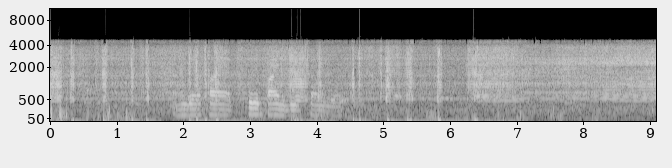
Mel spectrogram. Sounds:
speech, radio

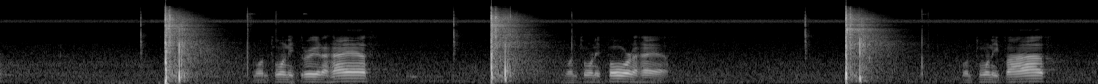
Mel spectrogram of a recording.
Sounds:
speech

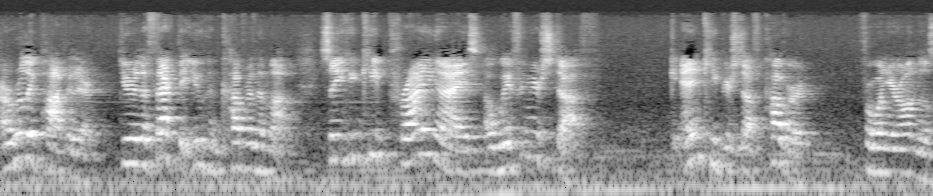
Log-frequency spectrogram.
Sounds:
speech

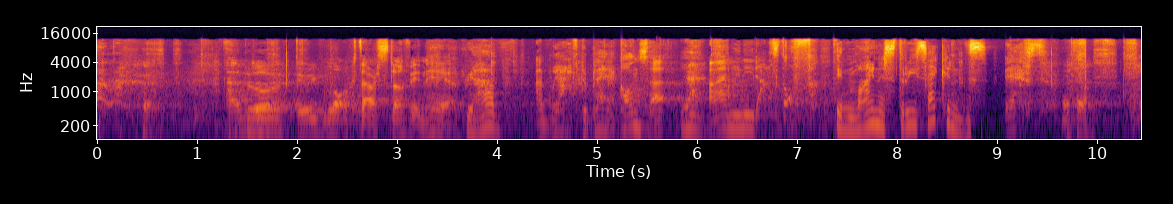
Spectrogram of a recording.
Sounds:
speech

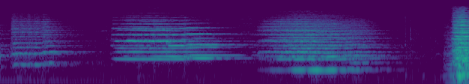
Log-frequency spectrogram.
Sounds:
music, classical music

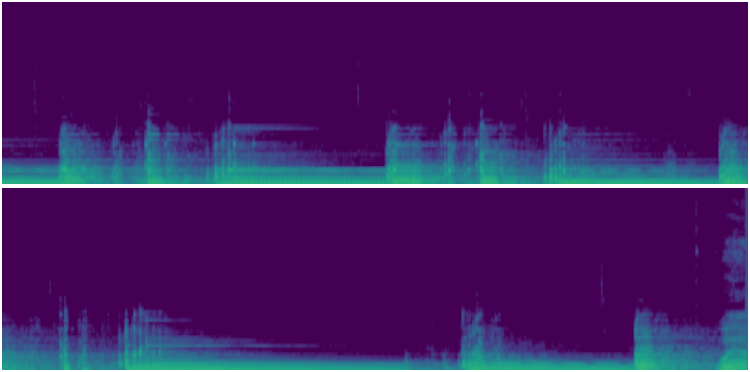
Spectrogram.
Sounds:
christmas music, music

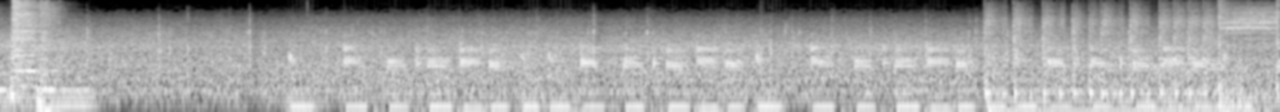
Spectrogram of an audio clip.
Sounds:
music

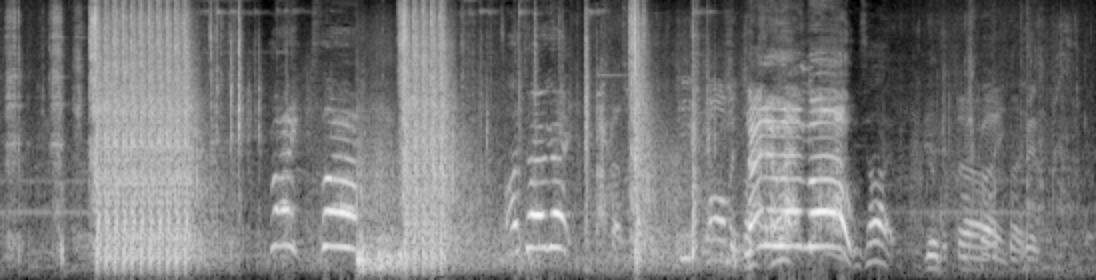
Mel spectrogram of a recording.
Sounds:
machine gun, gunshot

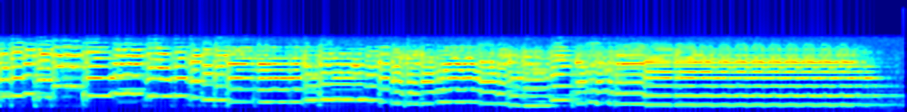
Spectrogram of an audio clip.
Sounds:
musical instrument, music, fiddle

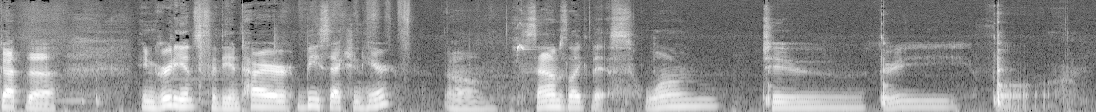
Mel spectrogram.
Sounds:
musical instrument, banjo, speech, plucked string instrument

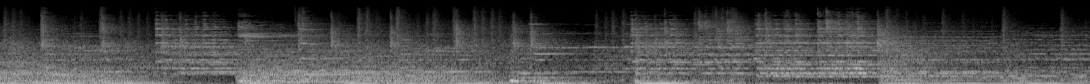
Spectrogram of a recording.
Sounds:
orchestra, music

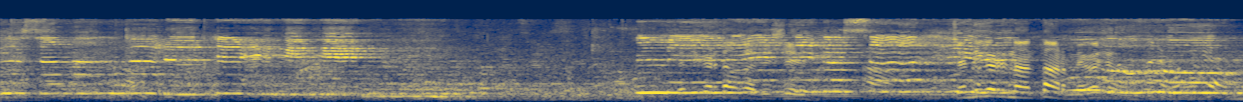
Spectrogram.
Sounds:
inside a public space, singing, inside a large room or hall, speech, music

